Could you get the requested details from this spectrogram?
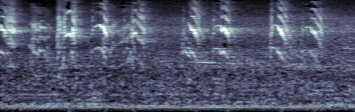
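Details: Female rose-ringed parakeet chirping in the wild: harsh, high squawky notes repeated roughly every third to half second in an uneven series, with low background hum.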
